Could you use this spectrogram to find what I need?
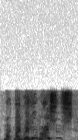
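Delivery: very high stammered question; bewildered, high-pitched disbelief; amazed cry. A narrator's reading. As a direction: squeak it out in astonishment.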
